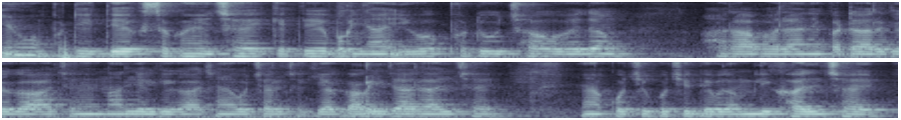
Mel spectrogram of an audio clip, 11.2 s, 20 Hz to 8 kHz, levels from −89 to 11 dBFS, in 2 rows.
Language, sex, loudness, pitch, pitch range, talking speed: Bhojpuri, male, -17 LUFS, 130 Hz, 125-130 Hz, 130 wpm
